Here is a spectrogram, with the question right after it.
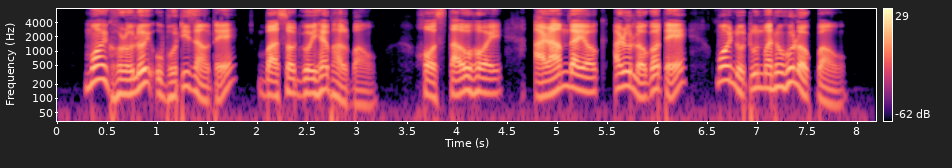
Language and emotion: Assamese, happy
